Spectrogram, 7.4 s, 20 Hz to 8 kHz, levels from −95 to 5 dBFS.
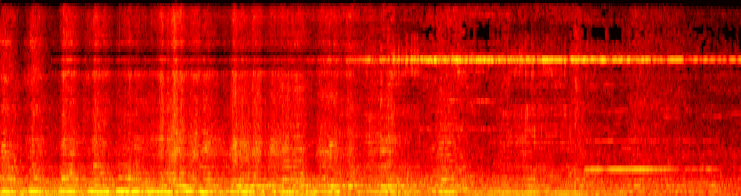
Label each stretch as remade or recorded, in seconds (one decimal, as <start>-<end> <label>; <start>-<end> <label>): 0.0-0.5 recorded; 0.5-4.2 remade; 4.2-5.1 recorded; 5.1-5.7 remade; 5.7-7.4 recorded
